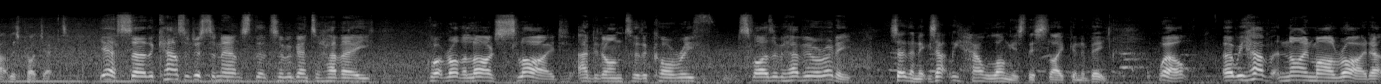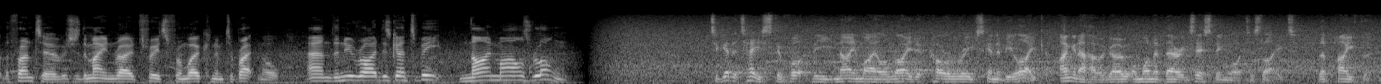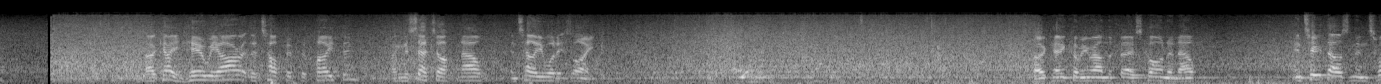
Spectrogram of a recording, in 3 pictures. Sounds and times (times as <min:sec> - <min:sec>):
Speech: 0:00.0 - 0:03.7, 0:04.3 - 0:19.5, 0:20.9 - 0:27.6, 0:29.1 - 0:33.6, 0:38.0 - 0:39.6, 0:40.6 - 0:41.4.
